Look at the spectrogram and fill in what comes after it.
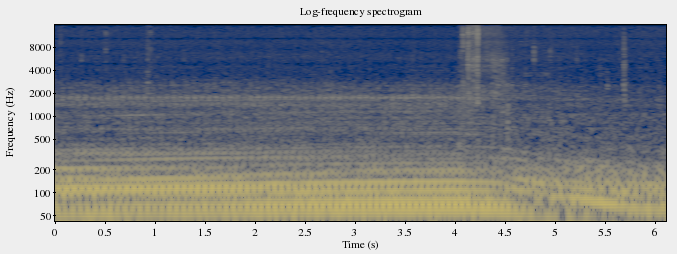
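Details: Warm 2004 Subaru WRX stage 2 at idle, 150 psi compression, 5-10% leakdown, burns no oil: quick ticking about three to four a second over low rumble, suspected piston slap, actually a cracked up-pipe flange exhaust leak.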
